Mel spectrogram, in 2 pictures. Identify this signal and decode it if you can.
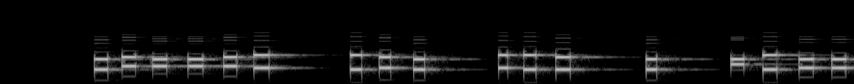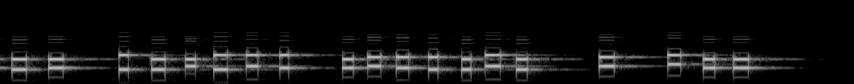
DTMF, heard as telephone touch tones, dialled by hand, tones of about 120 ms, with room echo. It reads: 187786 351 632 1 *34414 317396 4852191 8 #44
